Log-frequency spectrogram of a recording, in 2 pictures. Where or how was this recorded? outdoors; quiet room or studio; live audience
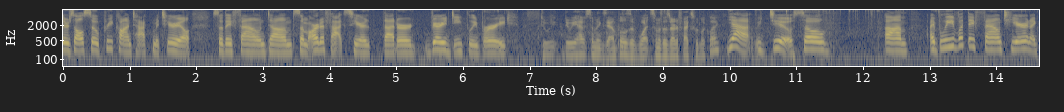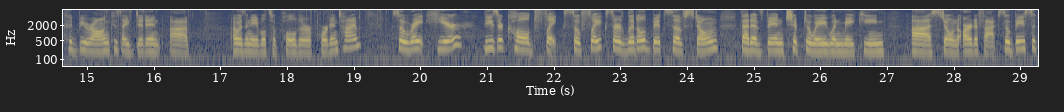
outdoors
